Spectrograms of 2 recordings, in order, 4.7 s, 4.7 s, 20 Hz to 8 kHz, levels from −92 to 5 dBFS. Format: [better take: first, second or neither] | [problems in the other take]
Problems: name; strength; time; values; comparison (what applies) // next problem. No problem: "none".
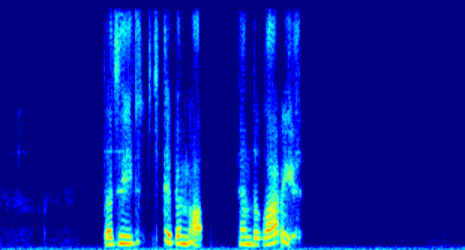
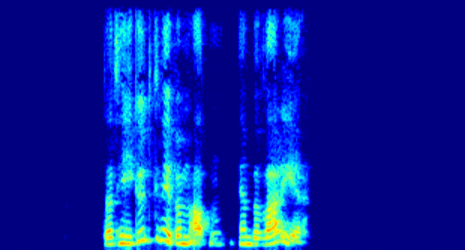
second | noise reduction (neural diffusion model UNIVERSE++)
